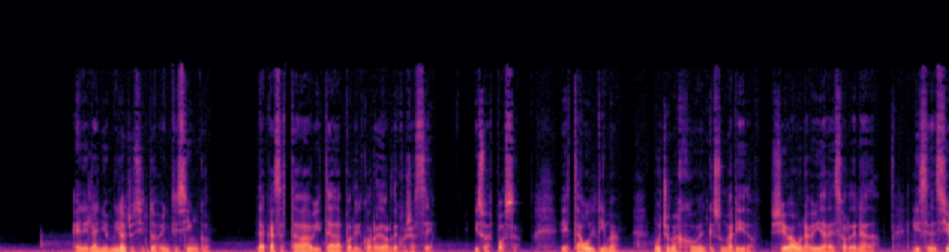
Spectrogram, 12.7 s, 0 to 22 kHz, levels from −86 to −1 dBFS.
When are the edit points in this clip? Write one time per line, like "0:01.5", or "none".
none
